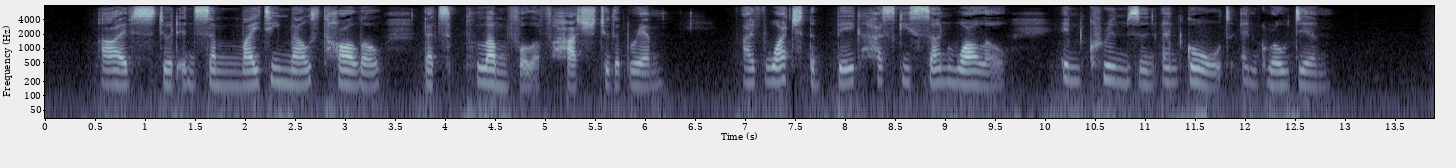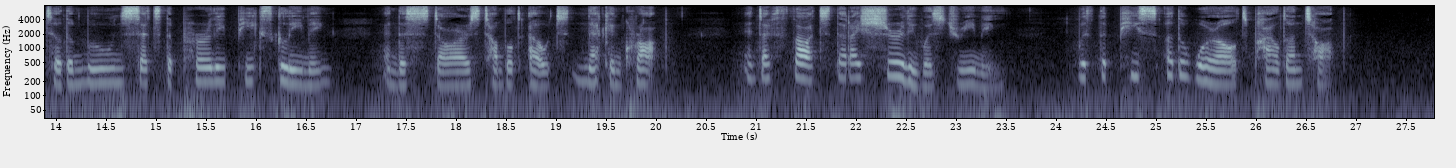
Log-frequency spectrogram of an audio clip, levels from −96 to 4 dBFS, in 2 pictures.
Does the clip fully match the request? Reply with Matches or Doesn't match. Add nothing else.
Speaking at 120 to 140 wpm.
Matches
